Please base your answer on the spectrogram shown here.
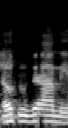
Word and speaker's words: Dokugami: Dokugami, like origami.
